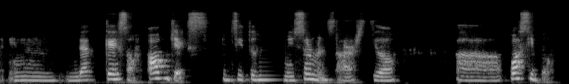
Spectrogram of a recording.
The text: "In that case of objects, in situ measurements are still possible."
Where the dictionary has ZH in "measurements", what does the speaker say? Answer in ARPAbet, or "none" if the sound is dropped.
S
